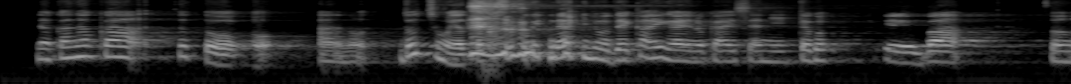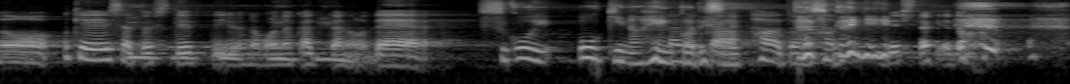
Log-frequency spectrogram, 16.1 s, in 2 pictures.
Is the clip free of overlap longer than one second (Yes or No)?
No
